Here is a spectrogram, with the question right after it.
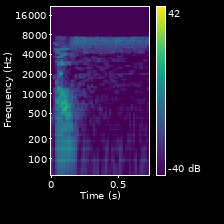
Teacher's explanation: نلاحظ بأن الصوت يصطدم بالصفحة الداخلية للثنايا العليا، ولكن لا نضع رأس لساننا هناك، فهذا خطأ قبيح جدا، · Term: الصاد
